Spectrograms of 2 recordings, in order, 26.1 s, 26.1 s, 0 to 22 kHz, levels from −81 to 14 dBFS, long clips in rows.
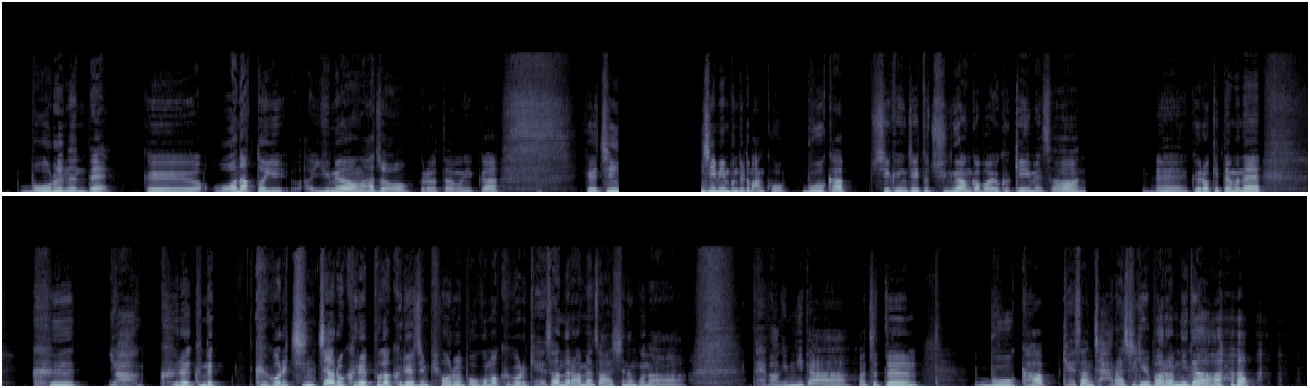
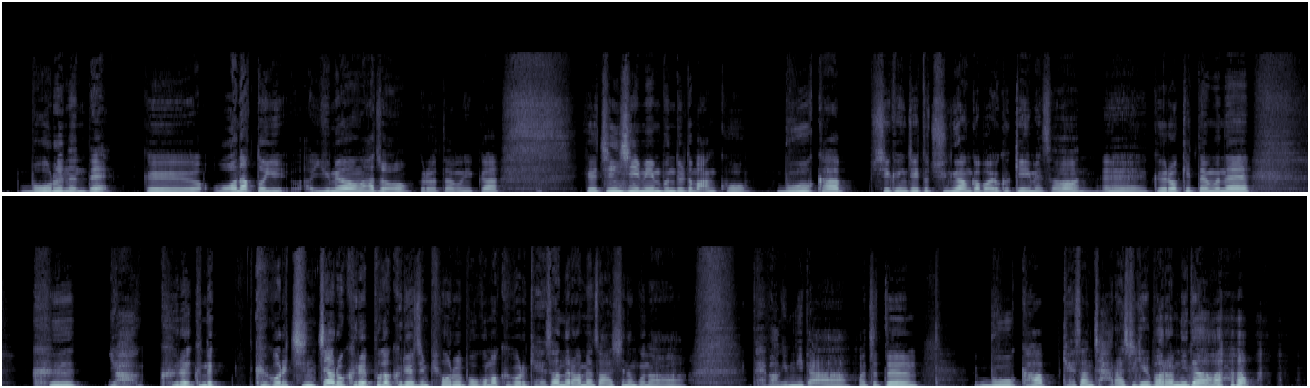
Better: second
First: audio freezing; at 6 s for 1 s and at 11 s for 0.5 s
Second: none

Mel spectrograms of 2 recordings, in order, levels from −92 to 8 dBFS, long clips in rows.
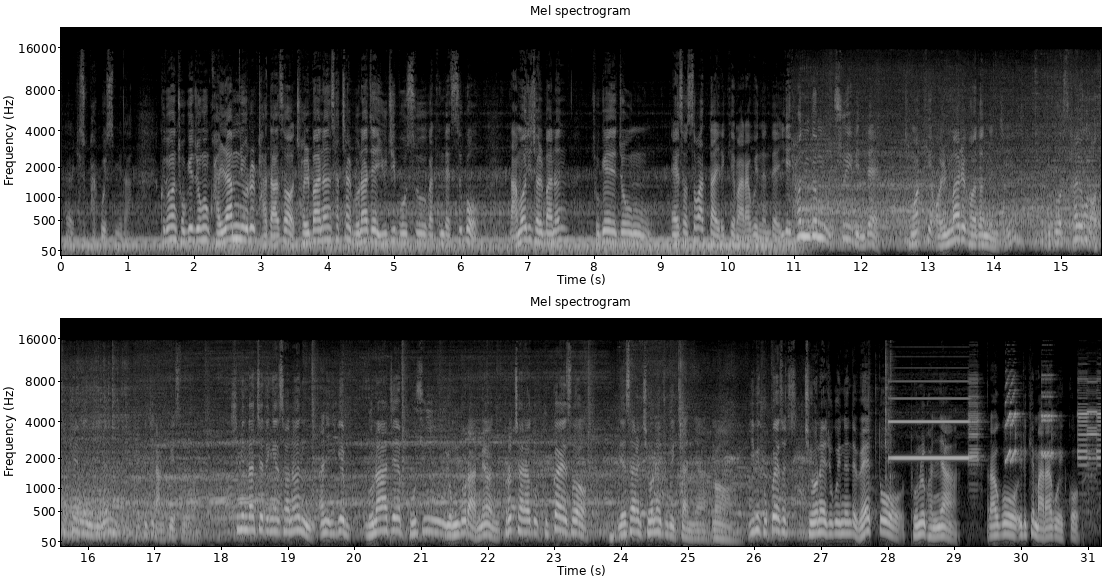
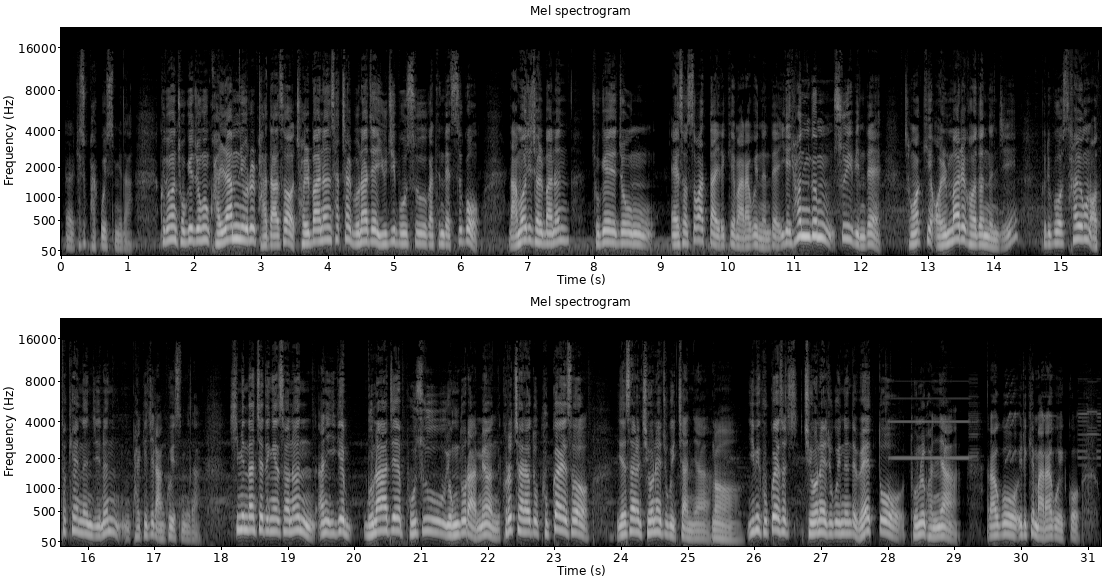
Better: second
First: traffic noise; loud; throughout; 5 dB below the speech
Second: traffic noise; faint; throughout; 30 dB below the speech

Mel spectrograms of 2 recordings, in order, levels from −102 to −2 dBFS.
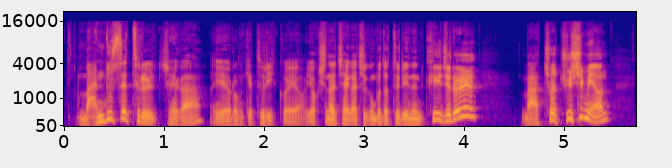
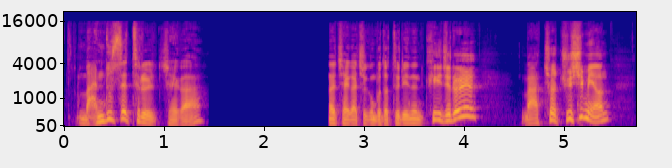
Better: first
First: none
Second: audio cutting out; at 1.5 s for 1 s

